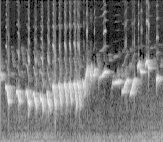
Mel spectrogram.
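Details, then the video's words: White-rumped shama singing a rapid rhythmic string of short whistled notes, about five per second, rising in pitch, then separate sweet slurred whistles. "PANCINGAN MURAI BATU biar EMOSI NYAUT jadi GACOR BONGKAR ISIAN | SHAMA BIRD"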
